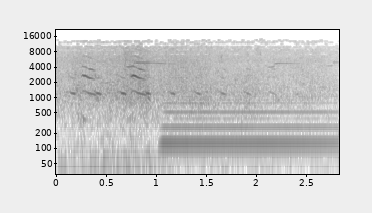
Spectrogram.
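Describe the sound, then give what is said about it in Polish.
A ship's foghorn sounds as the vessel enters port: one deep, sustained blast begins partway through and holds steady to the end, over a constant wash of sea and surf. “ten dźwięk statku wpływającego do portu to jest coś, co nieodłącznie kojarzy się z morzem.”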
